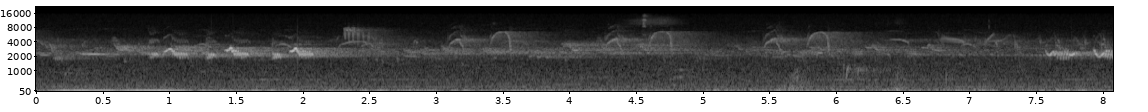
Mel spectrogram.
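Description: Small birds chirping and twittering in quick succession, short high chirps that keep going without a break.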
